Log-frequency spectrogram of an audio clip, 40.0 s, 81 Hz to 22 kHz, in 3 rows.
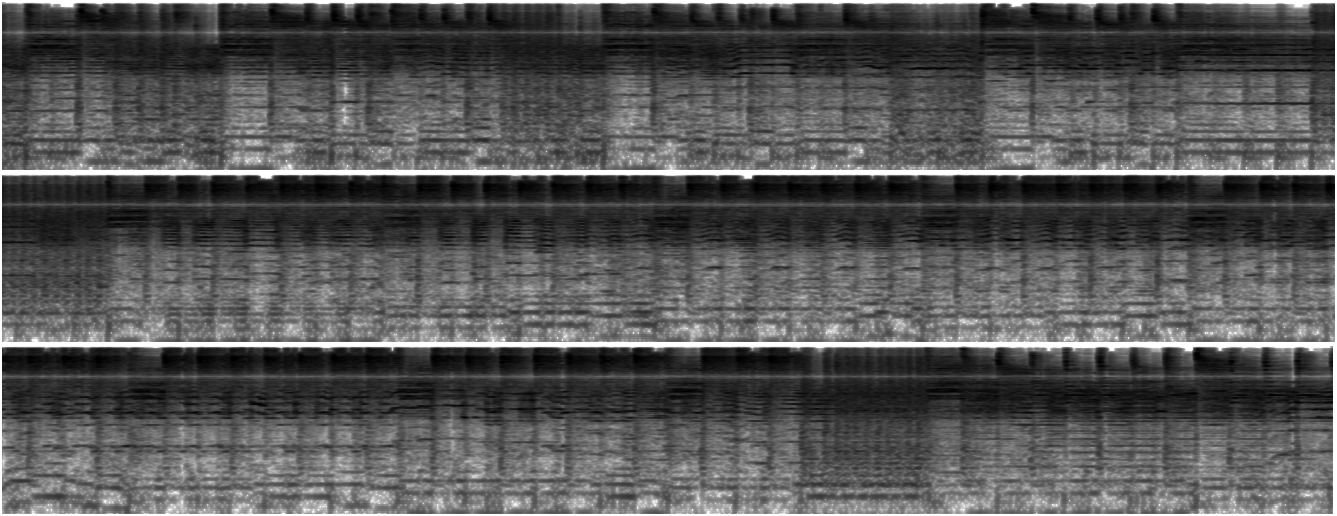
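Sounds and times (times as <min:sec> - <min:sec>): drum kit beat: 0:00.0 - 0:39.9
guitar: 0:00.0 - 0:39.9.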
